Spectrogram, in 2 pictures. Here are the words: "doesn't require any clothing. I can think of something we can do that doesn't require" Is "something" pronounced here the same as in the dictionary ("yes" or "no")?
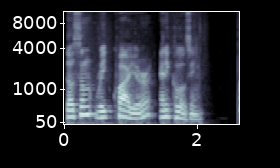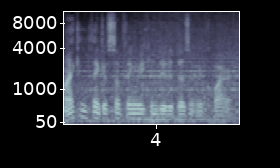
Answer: yes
